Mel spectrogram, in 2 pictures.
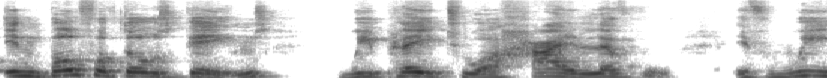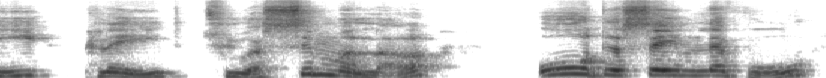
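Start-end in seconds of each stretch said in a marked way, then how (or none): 3.7-8.2 slow, deliberate word-by-word delivery; really slowly. Shown as a demonstration. Exasperated fan repeating his point to his debate partner, really slowly. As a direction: spell it out slowly, phrase by phrase. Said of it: "I'm gonna say it really slowly".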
